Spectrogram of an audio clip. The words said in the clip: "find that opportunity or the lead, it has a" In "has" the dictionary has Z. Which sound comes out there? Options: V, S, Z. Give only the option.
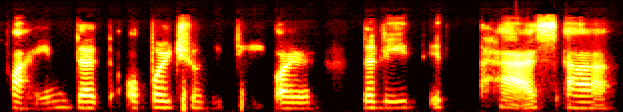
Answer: S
